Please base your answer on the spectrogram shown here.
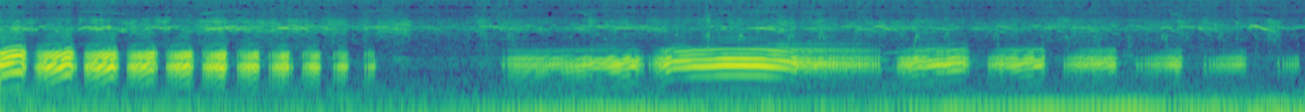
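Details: Atlantic puffin producing a quick train of pulsed growling notes, then a long swelling, arched moan and a further stuttering run of short pulses, with a low rumble underneath.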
